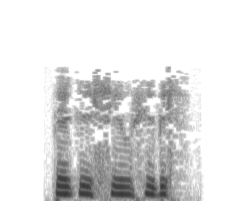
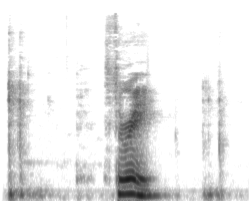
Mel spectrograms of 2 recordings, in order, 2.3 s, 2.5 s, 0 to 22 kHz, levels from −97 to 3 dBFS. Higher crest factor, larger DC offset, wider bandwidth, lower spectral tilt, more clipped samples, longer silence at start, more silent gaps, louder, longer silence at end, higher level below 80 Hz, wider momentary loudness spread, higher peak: about the same, 14 dB vs 18 dB; neither; about the same, 5.6 kHz vs 6 kHz; first, -12 dB/octave vs -8.5 dB/octave; neither; first, 0.55 s vs 0.1 s; neither; second, -25 LUFS vs -16 LUFS; second, 0.55 s vs 0.9 s; about the same, -52 dBFS vs -56 dBFS; second, 7 LU vs 25 LU; second, -12 dBFS vs -4 dBFS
